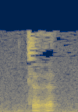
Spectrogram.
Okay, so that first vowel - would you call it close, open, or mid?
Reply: mid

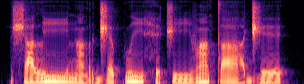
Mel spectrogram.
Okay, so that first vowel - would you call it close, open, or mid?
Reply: open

